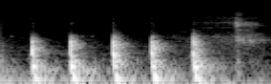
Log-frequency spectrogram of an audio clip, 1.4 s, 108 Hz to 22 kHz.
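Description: Five quick, dull knocks on the fiberglass floor of a boat with an OMC 5.8L 400 HP High Performance Series motor, each short and low-pitched with almost no ring. The floor sounds solid, not compromised.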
